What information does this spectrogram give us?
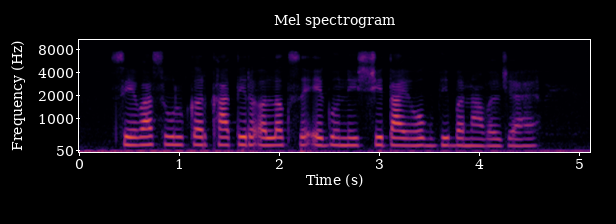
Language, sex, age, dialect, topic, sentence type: Magahi, female, 18-24, Southern, banking, statement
